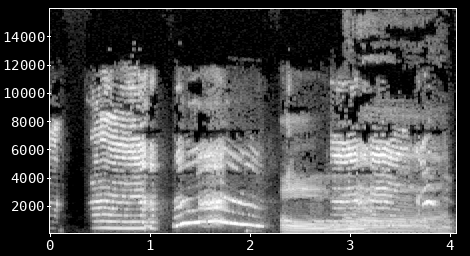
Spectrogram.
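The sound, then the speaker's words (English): A baby cries loudly, angry because his mother would not touch the keyboard, in three drawn-out, wavering wails separated by short breaths, with a voice briefly exclaiming near the start. “Well, he got mad because mommy wouldn't touch the keyboard.”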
